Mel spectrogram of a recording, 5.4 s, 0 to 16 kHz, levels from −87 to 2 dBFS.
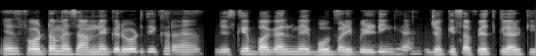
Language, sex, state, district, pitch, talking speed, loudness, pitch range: Hindi, male, Jharkhand, Palamu, 155 Hz, 255 wpm, -18 LUFS, 150-160 Hz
